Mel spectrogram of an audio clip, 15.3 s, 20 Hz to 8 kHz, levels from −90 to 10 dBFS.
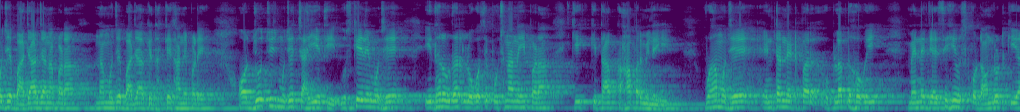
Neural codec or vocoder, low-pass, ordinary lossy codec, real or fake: none; none; none; real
